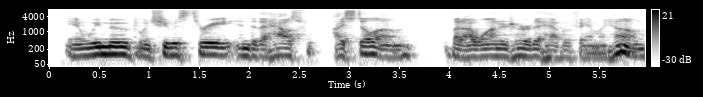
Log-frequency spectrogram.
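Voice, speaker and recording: Somewhat breathy and fairly low in pitch, a man speaks at a moderate pace. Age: 60s. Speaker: real estate investor. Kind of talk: podcast interview. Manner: halting.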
